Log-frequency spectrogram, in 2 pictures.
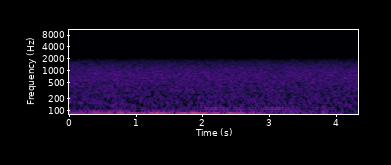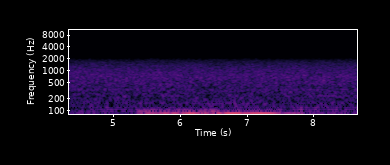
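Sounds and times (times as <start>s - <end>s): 
pygmy blue whale nonsong calls: 0.2s - 3.9s, 5.3s - 8.1s.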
